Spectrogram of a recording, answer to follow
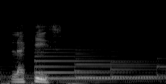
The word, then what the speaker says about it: Laquis: Luego también llamó al rey Jafía, que era el rey de Laquis, o como aparece aquí, Laquis. Amén. Con acento en la I, Laquis.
